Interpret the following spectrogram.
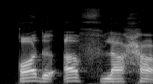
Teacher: क़ाफ को मोटा पढ़ेंगे, दाल के ऊपर कलकला करेंगे, कमज़ोर कलकला होगा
